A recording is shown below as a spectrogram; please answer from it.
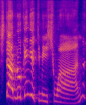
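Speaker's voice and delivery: very high, loud, shrill, swoopy, silly jokey voice. Showing the Adam Sandler voice done while growing up: high jokey Adam Sandler voice. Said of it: "the high Adam Sandler stuff".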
